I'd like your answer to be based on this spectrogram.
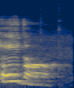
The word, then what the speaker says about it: Adel: I think it would be Adel. – Oh, I didn't know how to pronounce it. Adel, like as in Edelweiss, or... – Yeah, exactly.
